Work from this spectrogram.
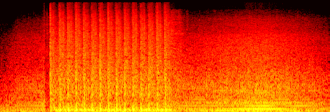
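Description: Aircraft machine gun fire from a Brewster Buffalo fighter, heard as a loud, rapid rattling burst of about a second and a half that cuts off abruptly into a lingering rumble.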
